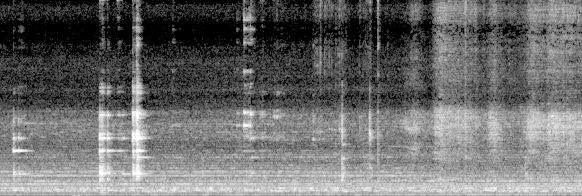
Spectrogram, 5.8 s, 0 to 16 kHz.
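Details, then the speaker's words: Immersion heater (boiler) powered directly from one 450 W solar panel, no cutoff: faint steady high hiss with light clinks as steam escapes; water almost gone, element boiling off the last of it and running dry. "पानी लगभग खत्म होने वाला है। यह पहले ही खत्म हो चुका है।"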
